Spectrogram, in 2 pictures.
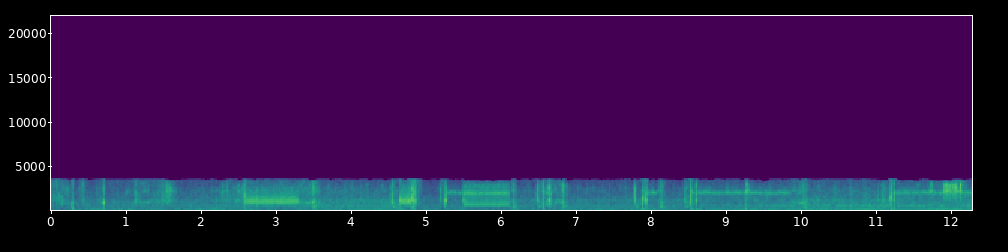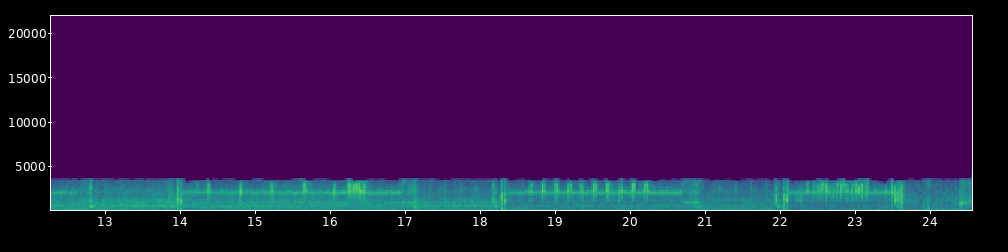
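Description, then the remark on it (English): Telephone panel switch pulsing heard over a phone line on a Bell System call dialed from a payphone in Issaquah to Seattle: bursts of rapid, evenly spaced clicks and brief tones recur against a steady low hum, with sharp isolated snaps in between and no talking. “I like listening to panel pulsing. That's why I always dial some.”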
